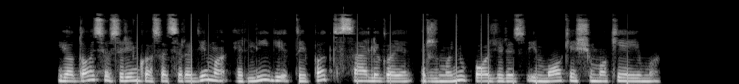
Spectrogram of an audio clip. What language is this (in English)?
Lithuanian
